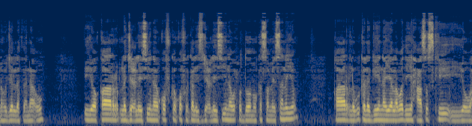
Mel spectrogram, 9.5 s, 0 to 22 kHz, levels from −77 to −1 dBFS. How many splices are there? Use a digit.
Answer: 1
